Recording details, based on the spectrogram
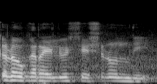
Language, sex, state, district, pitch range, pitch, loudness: Telugu, male, Telangana, Mahabubabad, 160-175 Hz, 165 Hz, -16 LUFS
